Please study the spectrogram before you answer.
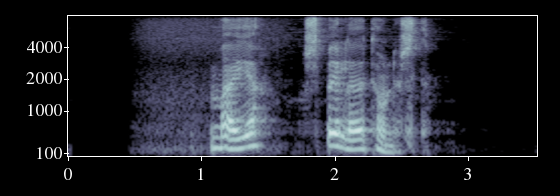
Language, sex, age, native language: Icelandic, female, 40-49, Icelandic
